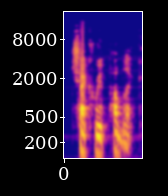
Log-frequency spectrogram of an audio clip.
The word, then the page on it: Czech Republic: American English; [ˌtʃɛk ɹɪ.ˈpʌb.lɪk]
